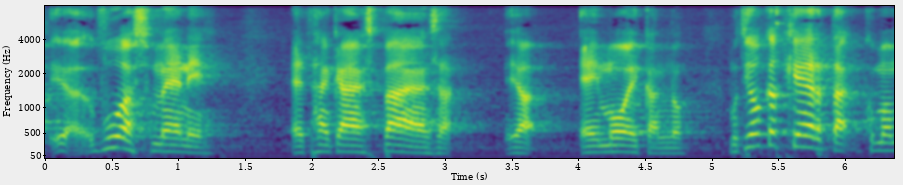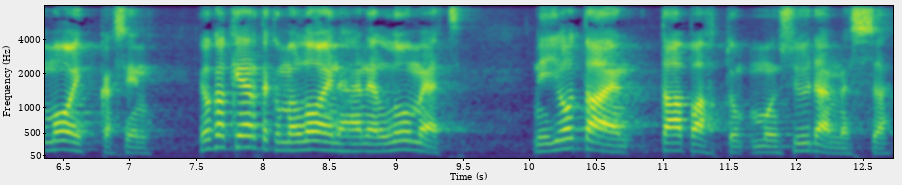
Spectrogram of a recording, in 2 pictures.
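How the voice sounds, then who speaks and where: A man's voice: medium pitch, a bit bright. A man preaching a sermon in a church, telling a personal story with self-mocking jokes and frequent hesitant fillers.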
